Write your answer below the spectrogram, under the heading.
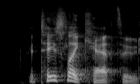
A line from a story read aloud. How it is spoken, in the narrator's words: he said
